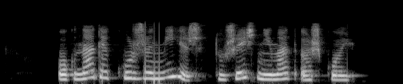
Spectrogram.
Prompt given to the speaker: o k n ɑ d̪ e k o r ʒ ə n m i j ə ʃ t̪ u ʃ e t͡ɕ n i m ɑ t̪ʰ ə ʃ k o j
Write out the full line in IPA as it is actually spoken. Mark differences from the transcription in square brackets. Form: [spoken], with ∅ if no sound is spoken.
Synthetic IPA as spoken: o k n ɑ d̪ e k [u] r ʒ ə n m i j ə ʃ t̪ u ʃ e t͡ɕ n i m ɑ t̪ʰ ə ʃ k o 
